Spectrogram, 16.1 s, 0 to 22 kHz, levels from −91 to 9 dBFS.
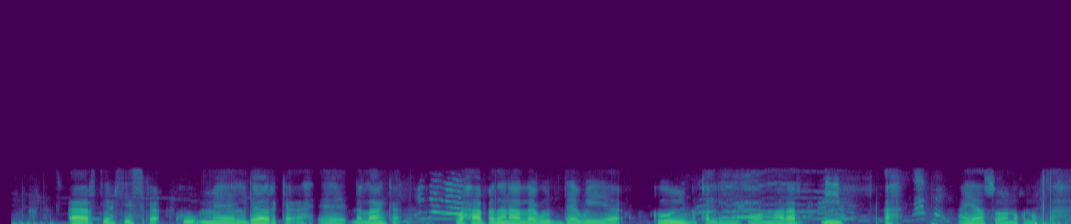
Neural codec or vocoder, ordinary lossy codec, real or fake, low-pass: none; none; real; 5.4 kHz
